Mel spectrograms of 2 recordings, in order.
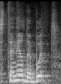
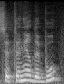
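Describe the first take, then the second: First: Debout ends with an audible T sound. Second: Debout ends in a vowel, with no final T.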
